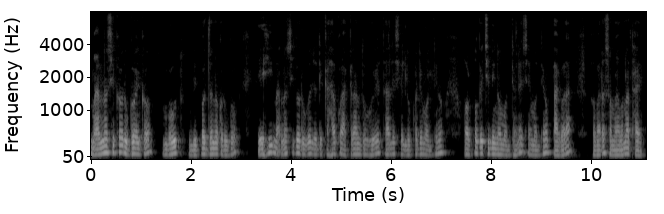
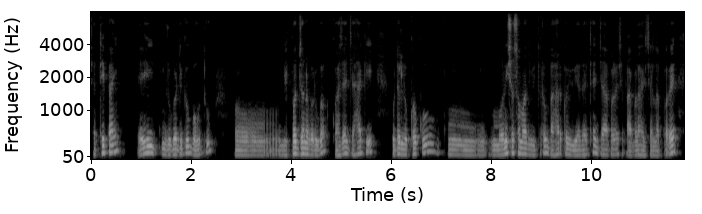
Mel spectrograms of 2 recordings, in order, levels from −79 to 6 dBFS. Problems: none marked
